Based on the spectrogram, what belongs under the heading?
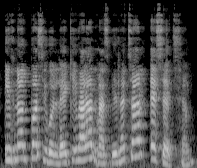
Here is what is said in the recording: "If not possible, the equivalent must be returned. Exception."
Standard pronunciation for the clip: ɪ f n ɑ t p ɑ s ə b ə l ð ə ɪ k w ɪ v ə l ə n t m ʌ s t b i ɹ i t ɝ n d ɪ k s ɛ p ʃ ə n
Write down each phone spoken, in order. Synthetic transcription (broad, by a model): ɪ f n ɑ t p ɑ s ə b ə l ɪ k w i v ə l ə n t m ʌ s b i l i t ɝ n ɪ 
